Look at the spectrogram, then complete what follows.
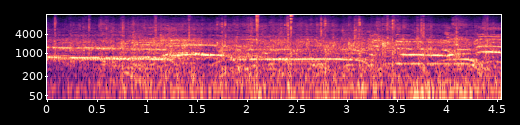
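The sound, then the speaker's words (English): Cheering from a large studio audience of about 15,000 people fills the space as a dense, continuous roar of voices, shouting and clapping, holding steady and loud from start to finish. “You know what's shocking? That we got 15,000 people in here today. That's what it sounds like.”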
